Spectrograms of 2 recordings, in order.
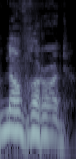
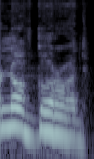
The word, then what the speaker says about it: Novgorod: the early days of novod or nov gorod depending on how you want to pronounce it but now we're going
